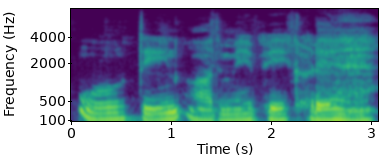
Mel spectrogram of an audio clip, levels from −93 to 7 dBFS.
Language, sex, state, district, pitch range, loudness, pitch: Hindi, male, Rajasthan, Jaipur, 105-120 Hz, -16 LUFS, 110 Hz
